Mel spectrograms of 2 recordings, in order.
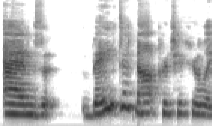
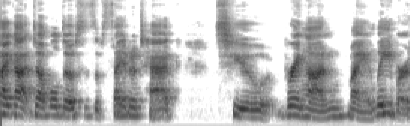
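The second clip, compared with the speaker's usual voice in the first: plain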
